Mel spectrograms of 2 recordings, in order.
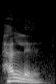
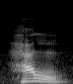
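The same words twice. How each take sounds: First: The final l ends with a bouncing echo. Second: The final l ends smoothly without a bounce. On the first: The speaker calls it wrong. "jangan sampai kita melahirkan qalqalah" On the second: The speaker calls it right. "namun hal di tengah-tengah"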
